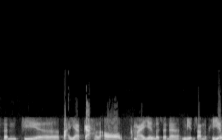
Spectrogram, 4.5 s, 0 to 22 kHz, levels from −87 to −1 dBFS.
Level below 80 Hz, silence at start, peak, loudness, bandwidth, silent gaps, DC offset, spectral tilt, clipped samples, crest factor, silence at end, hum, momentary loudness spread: -60 dBFS; 0.1 s; -2 dBFS; -23 LUFS; 8.4 kHz; none; under 0.1%; -5.5 dB/octave; under 0.1%; 22 dB; 0 s; none; 6 LU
